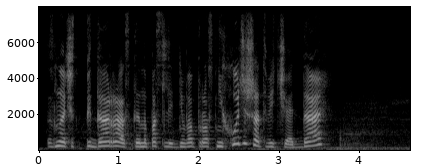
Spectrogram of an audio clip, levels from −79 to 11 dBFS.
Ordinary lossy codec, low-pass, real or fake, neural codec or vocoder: none; none; real; none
